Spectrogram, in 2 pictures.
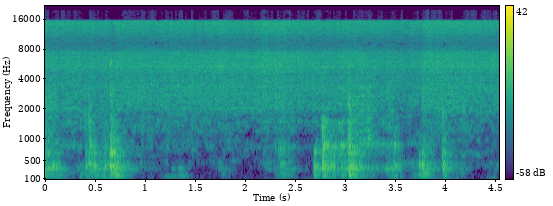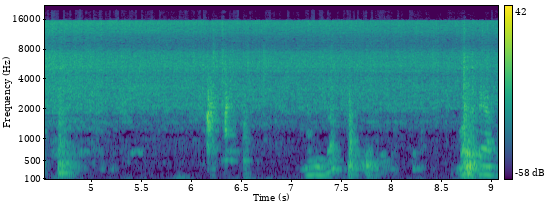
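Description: Egg burji with fenugreek leaves sizzling and frying in a pan, a steady hiss broken by repeated scraping stir strokes, close and fairly loud with no talking.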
